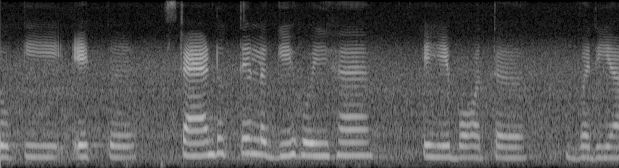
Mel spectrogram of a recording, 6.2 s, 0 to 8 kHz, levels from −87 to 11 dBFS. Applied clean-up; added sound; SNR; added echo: none; none; none; none.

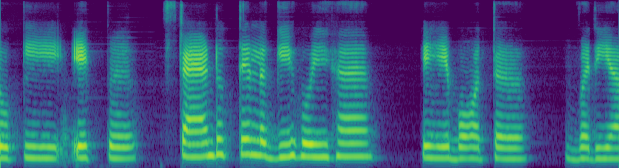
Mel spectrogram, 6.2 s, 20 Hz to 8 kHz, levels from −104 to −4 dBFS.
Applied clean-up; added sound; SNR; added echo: neural mask model DeepFilterNet 3.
